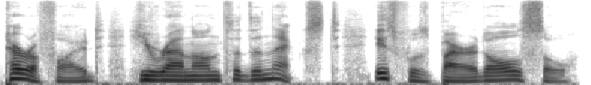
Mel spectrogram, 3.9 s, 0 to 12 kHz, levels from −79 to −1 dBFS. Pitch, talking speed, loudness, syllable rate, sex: 125 Hz, 165 wpm, -19 LUFS, 4.3 syllables/s, male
